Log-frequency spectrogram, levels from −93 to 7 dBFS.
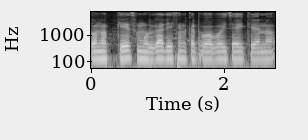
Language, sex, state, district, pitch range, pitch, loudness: Maithili, male, Bihar, Sitamarhi, 120-125 Hz, 120 Hz, -16 LUFS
